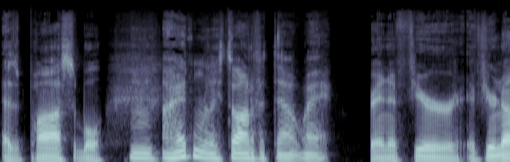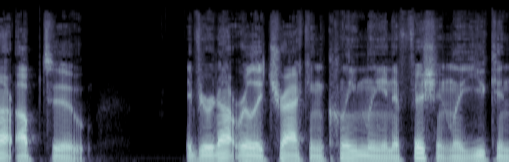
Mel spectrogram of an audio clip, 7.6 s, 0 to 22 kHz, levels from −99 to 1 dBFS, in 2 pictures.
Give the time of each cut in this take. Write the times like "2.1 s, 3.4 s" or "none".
1.2 s, 2.8 s, 3.9 s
